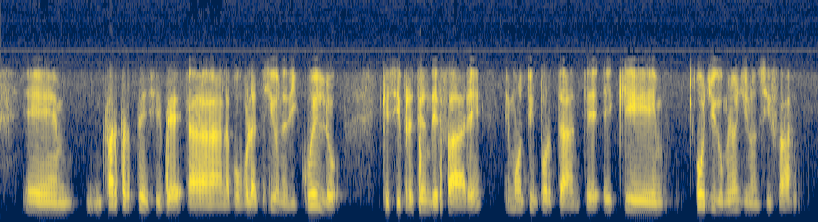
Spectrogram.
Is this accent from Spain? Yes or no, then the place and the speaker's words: no; Uruguay; Italian is a second language; now in Italy; Vengo dall'Uruguay.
